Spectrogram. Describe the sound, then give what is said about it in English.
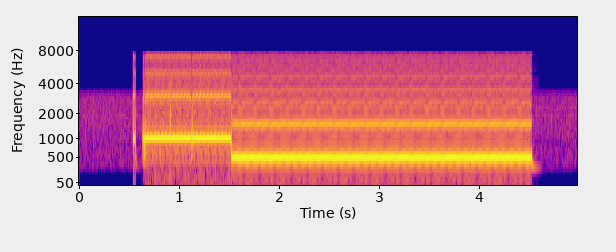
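Radio dispatch alert tones page an air medical crew: a brief click, then a loud two-tone sequence, a higher tone for about one second followed by a lower steady tone for about three seconds. “3 Air, stand by for tones.”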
